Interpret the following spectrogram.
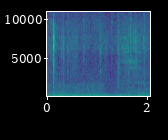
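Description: Ford pickup truck driving, heard from inside the cab: a steady low rumble of engine and road noise.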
